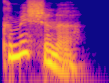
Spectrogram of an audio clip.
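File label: "commissioner", English, British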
